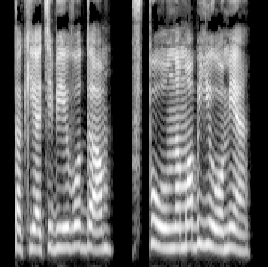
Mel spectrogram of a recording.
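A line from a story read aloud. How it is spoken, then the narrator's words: Growling in face. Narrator (Russian): Рычал он мне прямо в лицо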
